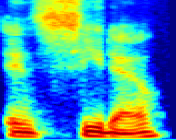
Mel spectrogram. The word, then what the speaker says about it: Incedo: kiosk all week and i'm going to mispronounce insido you nailed it joe all right super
